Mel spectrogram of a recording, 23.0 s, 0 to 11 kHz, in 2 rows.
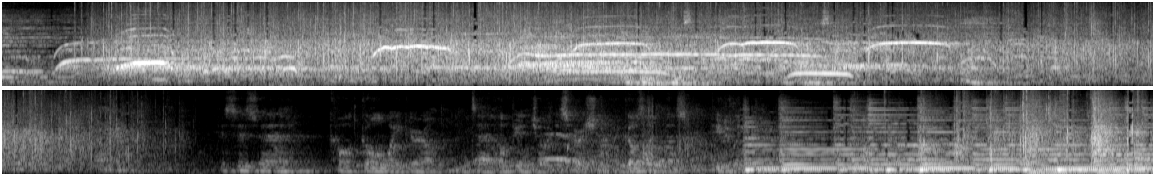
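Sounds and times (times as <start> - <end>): long held cheering calls: 0.5 - 10.7
audience applauding: 0.5 - 13.4, 20.7 - 23.0.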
